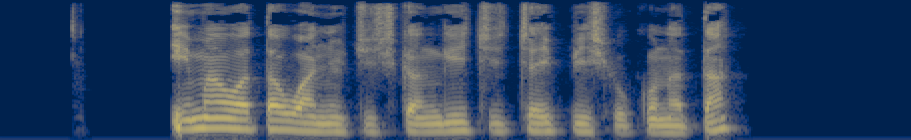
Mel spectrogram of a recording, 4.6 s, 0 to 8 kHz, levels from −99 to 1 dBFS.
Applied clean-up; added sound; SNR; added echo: none; none; none; none.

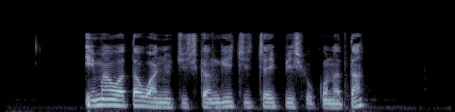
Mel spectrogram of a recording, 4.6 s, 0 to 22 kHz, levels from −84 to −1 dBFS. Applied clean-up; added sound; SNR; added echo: neural separator model SepFormer DNS4.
